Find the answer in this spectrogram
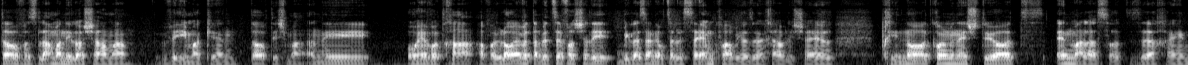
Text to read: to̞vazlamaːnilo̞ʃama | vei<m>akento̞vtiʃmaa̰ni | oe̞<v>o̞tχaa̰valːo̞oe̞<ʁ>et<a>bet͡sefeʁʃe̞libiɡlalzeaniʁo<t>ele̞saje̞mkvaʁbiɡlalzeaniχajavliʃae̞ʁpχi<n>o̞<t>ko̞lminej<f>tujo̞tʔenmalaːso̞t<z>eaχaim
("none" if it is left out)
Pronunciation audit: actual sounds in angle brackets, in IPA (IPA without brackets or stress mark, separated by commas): m, v, v, a, t͡s, n, t, ʃ, z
